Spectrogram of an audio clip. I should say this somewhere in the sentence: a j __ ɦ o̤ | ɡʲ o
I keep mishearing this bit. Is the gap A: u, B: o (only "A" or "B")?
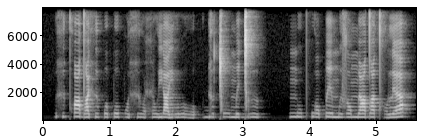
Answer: A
